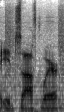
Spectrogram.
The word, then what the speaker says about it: id Software: So I called it ID Software because how else would you pronounce it? But no, I understand now what id means, and I do call it id Software because that's their name.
